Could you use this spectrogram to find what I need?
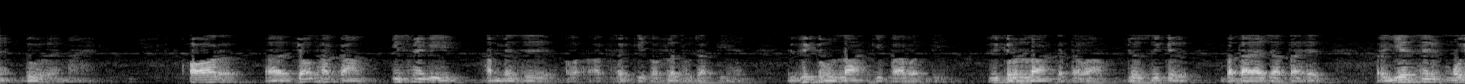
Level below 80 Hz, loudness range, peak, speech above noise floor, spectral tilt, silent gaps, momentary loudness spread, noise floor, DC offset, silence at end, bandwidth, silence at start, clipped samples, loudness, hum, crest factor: -48 dBFS; 5 LU; -2 dBFS; 31 dB; -12 dB/octave; none; 14 LU; -52 dBFS; under 0.1%; 0 s; 4.1 kHz; 0 s; under 0.1%; -22 LUFS; none; 20 dB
